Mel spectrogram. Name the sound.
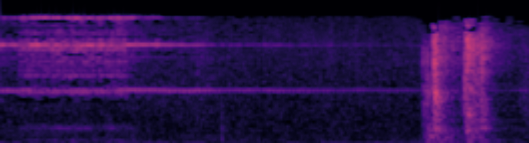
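doorbell ringing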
